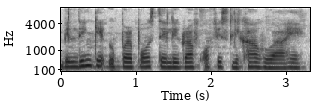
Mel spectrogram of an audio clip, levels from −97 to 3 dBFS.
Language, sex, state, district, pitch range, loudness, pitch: Hindi, female, Arunachal Pradesh, Papum Pare, 175-195 Hz, -16 LUFS, 185 Hz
